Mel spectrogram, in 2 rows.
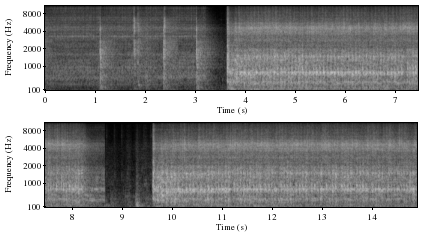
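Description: A few sharp clicks, then the starter cranking the Mercedes OM617.912 five-cylinder non-turbo diesel in a Unimog 404 in two long, steady bursts with a short break in between. The engine turns over but does not fire: it is not getting enough fuel, a fault later traced to stuck plungers in the injection pump.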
